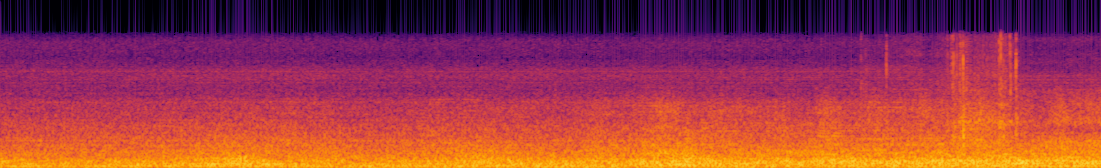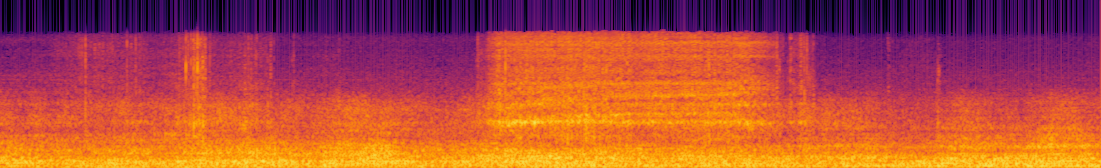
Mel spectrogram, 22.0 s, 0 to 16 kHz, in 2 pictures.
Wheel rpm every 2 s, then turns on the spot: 0, 0, 0, 0, 0, 10, 20, 10, 140, 40, 0.
12-14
